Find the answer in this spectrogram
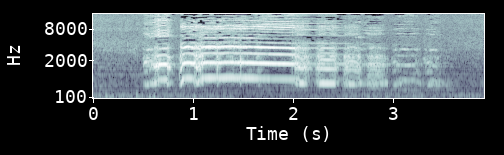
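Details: Ornamental Kukuak Balenggek rooster from Solok, West Sumatra, drying in the sun after a bath: a loud, clear crow with a short rising note, a long level held tone, then several stepped trailing syllables.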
